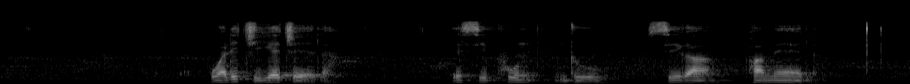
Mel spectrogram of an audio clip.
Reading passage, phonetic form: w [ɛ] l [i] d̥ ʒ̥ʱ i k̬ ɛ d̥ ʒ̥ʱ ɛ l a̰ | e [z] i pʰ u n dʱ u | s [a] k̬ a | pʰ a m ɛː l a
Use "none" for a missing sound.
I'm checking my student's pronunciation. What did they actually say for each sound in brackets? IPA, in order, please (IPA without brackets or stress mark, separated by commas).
a, i, s, i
